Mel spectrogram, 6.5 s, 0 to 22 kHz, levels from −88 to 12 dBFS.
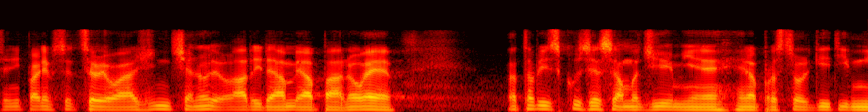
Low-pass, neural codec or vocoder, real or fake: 7.2 kHz; codec, 16 kHz, 0.8 kbps, ZipCodec; fake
